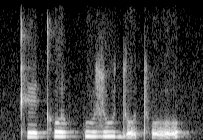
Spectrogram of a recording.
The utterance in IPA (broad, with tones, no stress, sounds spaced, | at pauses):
kʰ e˨ kʰ o˦ l kː u˦ z u˦ d o̰˨ tʰ o̰˨˦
